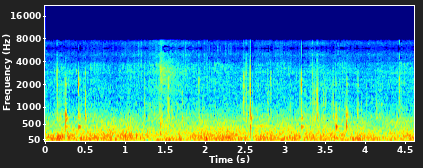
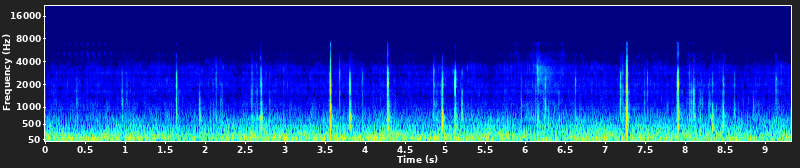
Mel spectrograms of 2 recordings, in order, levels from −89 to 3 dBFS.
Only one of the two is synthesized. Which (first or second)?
second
